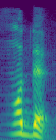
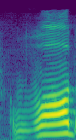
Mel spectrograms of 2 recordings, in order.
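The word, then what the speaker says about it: ض: তারপর বর্ণটি হচ্ছে ওয়াদ। জিহ্বার একটা সাইড, ডান সাইড অথবা বাম সাইড আমাদের দাঁতের গোড়া স্পর্শ হবে, সেখান থেকে ওয়াদ উচ্চারণ হবে।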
